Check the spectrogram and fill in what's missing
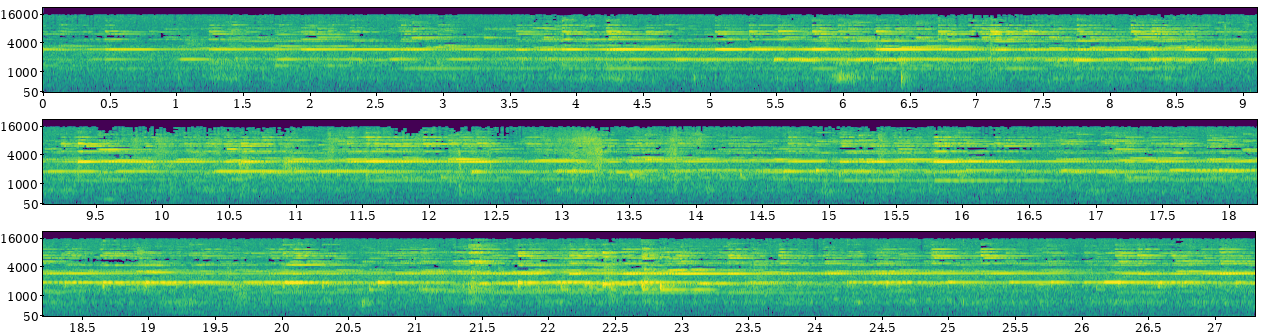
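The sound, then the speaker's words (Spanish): A herd of cows wearing bronze bells, used to locate the herds, in rural Galicia: a continuous jangling wash of metallic ringing from many bells clanking irregularly together, with occasional louder clangs and no voices. “Lo que escucharemos a continuación es un grupo de vacas con campanillas de bronce que eran utilizadas para localizar los rebaños.”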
